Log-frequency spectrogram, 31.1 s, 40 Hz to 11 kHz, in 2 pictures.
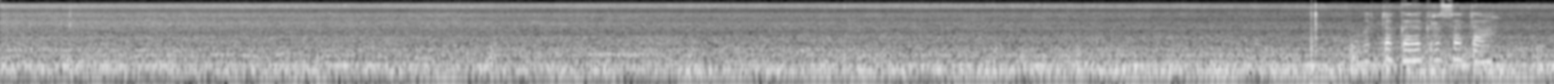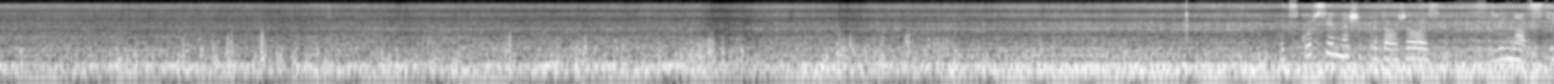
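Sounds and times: boat engine rumble: 0:00.0 - 0:31.0
wind buffeting microphone: 0:00.0 - 0:31.0.

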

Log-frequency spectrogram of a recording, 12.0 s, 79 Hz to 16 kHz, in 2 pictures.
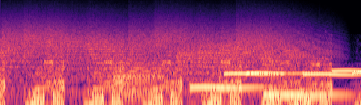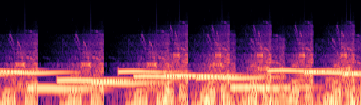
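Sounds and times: chopped sampled loop: 0:00.0 - 0:12.0
sliding synthesized tones: 0:00.0 - 0:12.0.

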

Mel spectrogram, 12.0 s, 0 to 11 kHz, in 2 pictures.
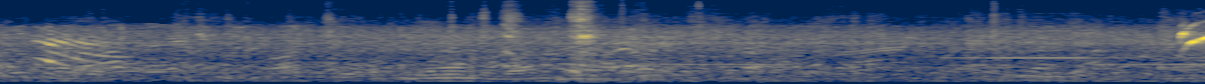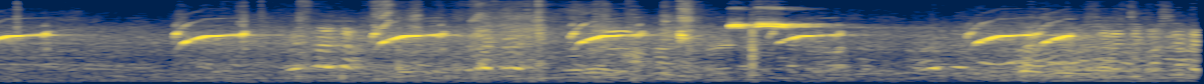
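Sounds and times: crowd murmur: 0:00.0 - 0:12.0
loud whistle: 0:05.9 - 0:11.6.

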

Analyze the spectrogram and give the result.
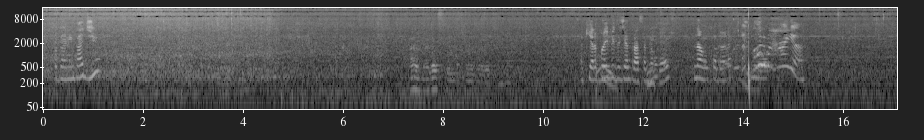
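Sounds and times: water splashing down waterfall: 0:00.0 - 0:08.9.

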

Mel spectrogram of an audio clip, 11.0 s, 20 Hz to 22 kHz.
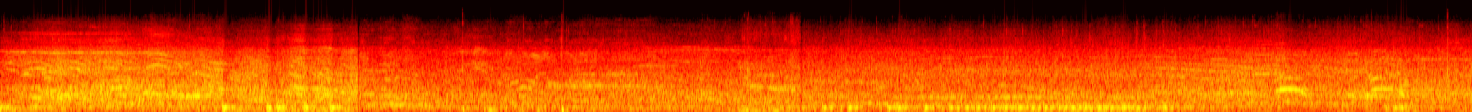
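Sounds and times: crowd voices din: 0:00.0 - 0:11.0.

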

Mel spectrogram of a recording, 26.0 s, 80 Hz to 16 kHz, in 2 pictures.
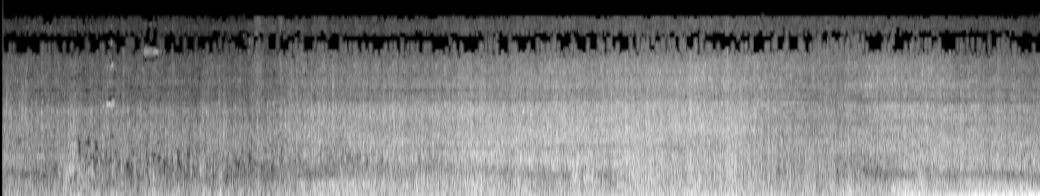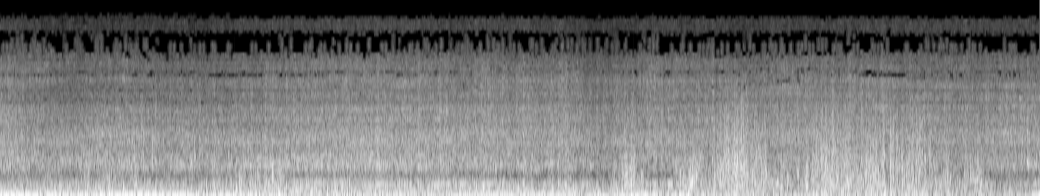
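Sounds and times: truck engine driving on gravel: 0:00.0 - 0:26.0.

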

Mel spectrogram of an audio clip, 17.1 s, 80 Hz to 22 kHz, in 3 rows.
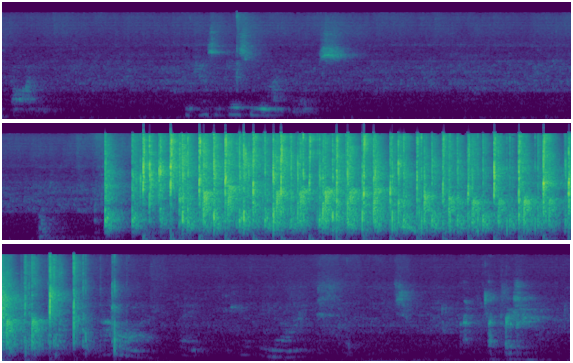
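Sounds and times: audience applause: 0:06.7 - 0:12.7.

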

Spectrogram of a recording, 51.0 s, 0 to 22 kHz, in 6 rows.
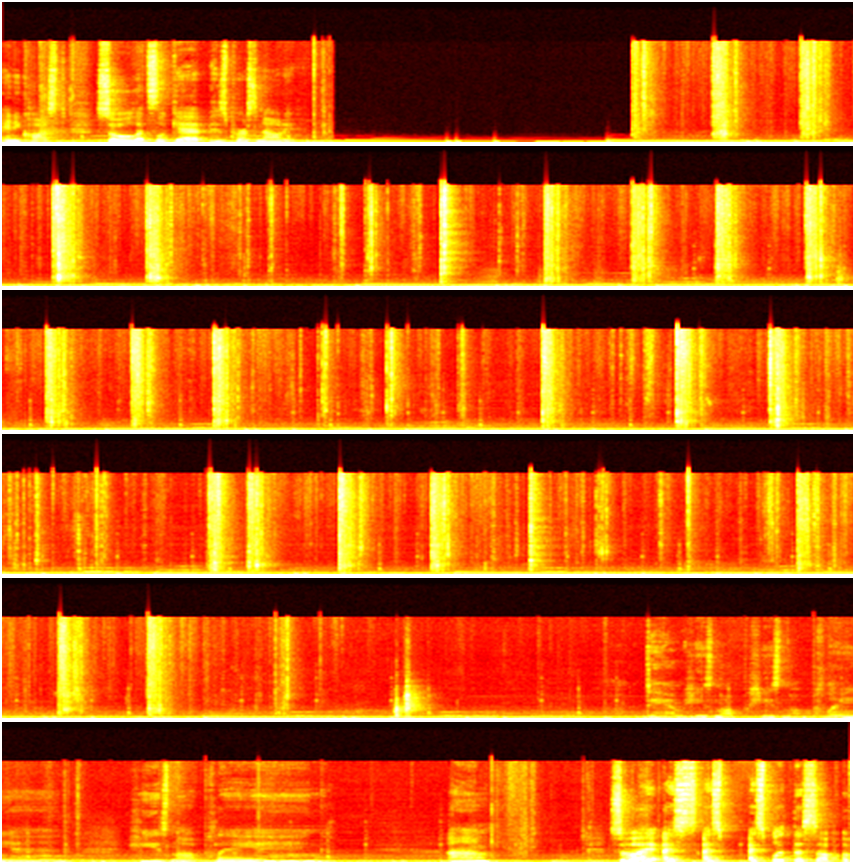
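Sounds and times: soft background music: 0:00.0 - 0:51.0
cards laid on wooden table: 0:35.5 - 0:36.0, 0:38.0 - 0:38.4, 0:47.4 - 0:47.9.

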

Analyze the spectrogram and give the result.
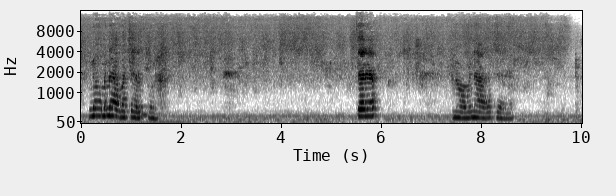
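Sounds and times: ceiling fan humming: 0:00.0 - 0:10.0.

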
